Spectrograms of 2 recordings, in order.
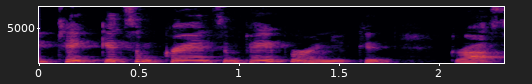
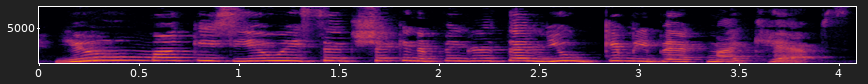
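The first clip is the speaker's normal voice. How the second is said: high, loud scolding shout; raised voice, indignant demand; mad peddler; 9 semitones higher, 6 dB louder than usual. A narrator's reading. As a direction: scold them like an angry peddler. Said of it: "Ooh, he's mad".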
